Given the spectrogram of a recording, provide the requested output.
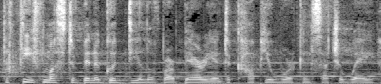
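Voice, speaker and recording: A woman's voice: sits low, fairly quick, natural voice. Stern gothic widow, played by a woman, echoing. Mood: grave warning. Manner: grave, formal, warning. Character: stern, ominous bereaved widow in gothic horror. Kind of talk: stage radio drama acting. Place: live theatre stage. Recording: reverberant theatre stage with music behind.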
